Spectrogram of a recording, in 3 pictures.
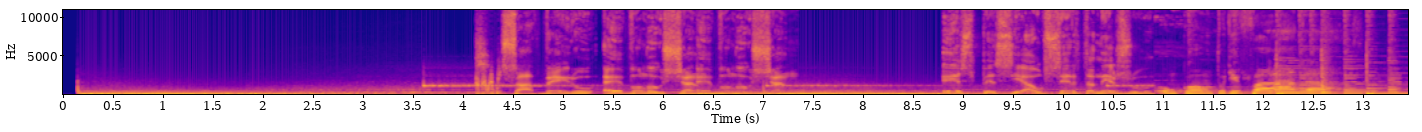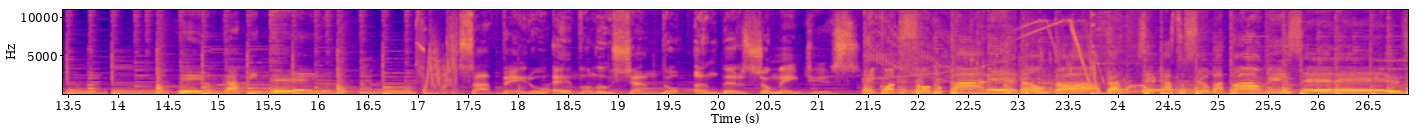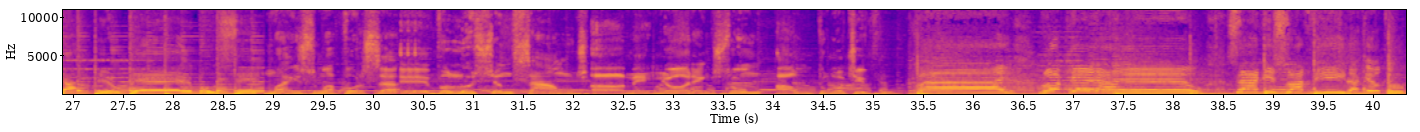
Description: sertanejo

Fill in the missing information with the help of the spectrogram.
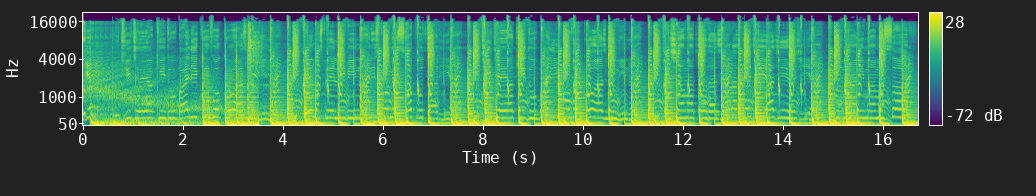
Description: hip hop mega funk

